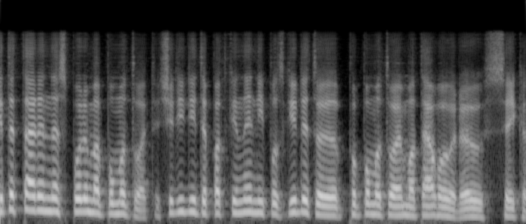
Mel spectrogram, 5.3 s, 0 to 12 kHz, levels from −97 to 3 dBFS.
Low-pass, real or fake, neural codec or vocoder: 7.2 kHz; fake; codec, 16 kHz, 0.2 kbps, FocalCodec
